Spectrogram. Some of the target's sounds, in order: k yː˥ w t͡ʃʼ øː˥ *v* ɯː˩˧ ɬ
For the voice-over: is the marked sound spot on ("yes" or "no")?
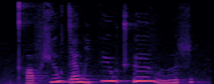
yes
